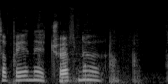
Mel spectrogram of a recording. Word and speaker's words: Trevno: Yeah, it's up here near Trevno. Trevina. There's no I in it. No, there's a V, so you want to say pronounce it with V.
